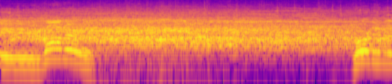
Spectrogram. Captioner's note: crowd cheers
